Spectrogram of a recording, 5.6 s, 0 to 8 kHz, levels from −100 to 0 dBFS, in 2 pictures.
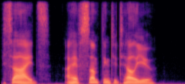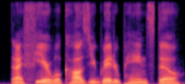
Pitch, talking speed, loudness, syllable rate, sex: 120 Hz, 175 wpm, -19 LUFS, 4.7 syllables/s, male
